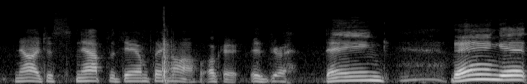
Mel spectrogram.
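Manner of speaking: loud, exasperated, frustrated outburst under strain. Struggling with a camera that keeps moving: frustrated. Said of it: "it's a little slightly frustrating".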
